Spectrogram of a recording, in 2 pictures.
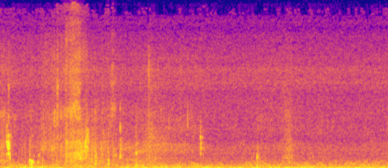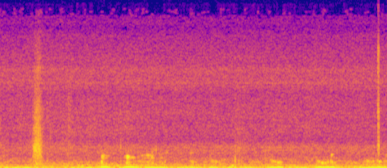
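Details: Bowel sounds (borborygmi) from an adult's own stomach: low rumbling with a few brief gurgles and squeaks, described as weird tummy sounds, ordinary bowel sounds.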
